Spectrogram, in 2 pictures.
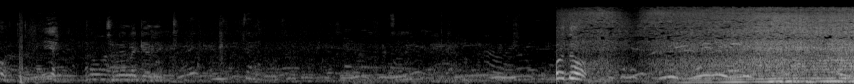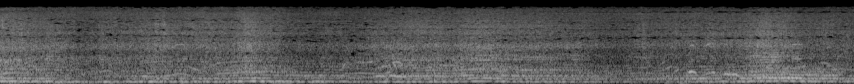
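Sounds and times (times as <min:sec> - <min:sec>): drone rotors humming: 0:05.6 - 0:17.0
rotor wash rushing: 0:05.6 - 0:17.0.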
